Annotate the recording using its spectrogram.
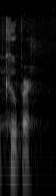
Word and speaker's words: Cowper: Cooper, spelled like Cowper, but pronounced Cooper.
